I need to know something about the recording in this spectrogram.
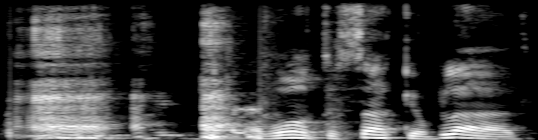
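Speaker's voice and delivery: slow, hammed-up vampire accent; badly faked Hungarian-ish vampire accent. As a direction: draw it out in a dodgy vampire accent. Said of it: "Very bad vampire accent".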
